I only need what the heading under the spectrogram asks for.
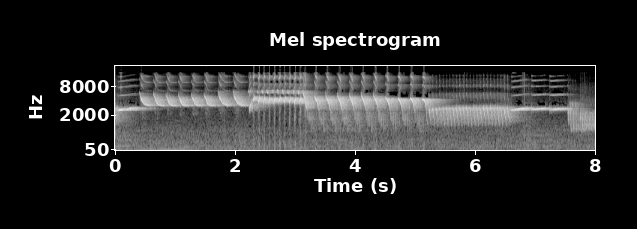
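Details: A yellow canary, Serinus canaria, sings a training song for other canaries: loud series of repeated sweeping whistles about twice a second, changing to faster trills, a rolling buzz and a short final whistle.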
